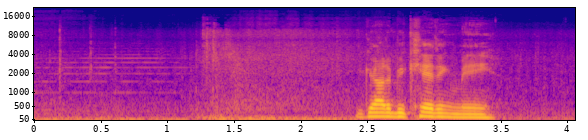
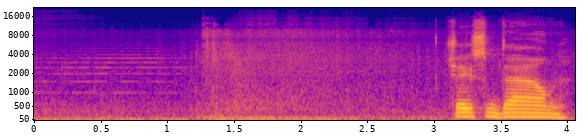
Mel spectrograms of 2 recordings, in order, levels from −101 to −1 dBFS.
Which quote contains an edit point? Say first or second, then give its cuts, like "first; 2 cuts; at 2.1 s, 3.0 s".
second; 1 cut; at 2.4 s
